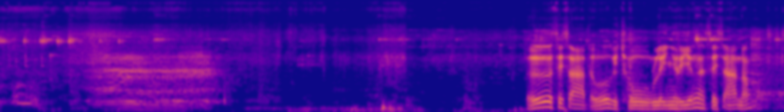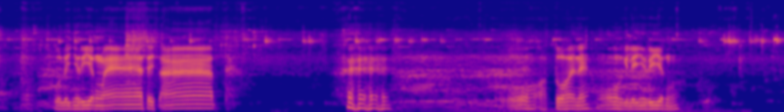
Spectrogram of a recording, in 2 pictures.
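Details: Calf on a Cambodian cattle farm, kept apart from its mother, crying for her in the pen: several harmonic moos in bursts, some wavering and rising, between quieter gaps with a man talking nearby.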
